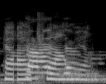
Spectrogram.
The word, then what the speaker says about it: jajangmyeon: Jajangmyeon. Jajangmyeon. Jajangmyeon. Gak jajang, Sam. Jajangmyeon. Nanti coba dengerin lagi drama Korea. Lah sering muncul jajangmyeon, dengerin oh jajang. Jadi bukan jajang.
